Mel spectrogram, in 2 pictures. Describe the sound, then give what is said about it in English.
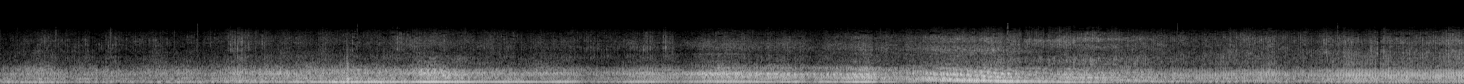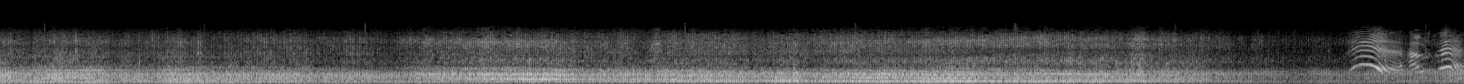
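An airplane engine roars steadily in flight on the way to Shanghai, a loud, continuous drone whose pitch sweeps and dips briefly partway through before settling back into an even hum. “I don't know that coming up in this plane with you was such a good idea.”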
